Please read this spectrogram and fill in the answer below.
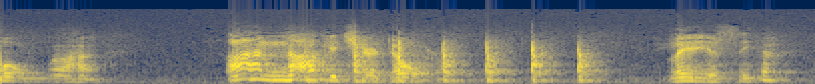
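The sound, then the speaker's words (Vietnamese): Knocking on a door: a quick series of several sharp, evenly spaced raps, with speaking voices before and after the knocks. “ta gõ cửa ngươi”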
